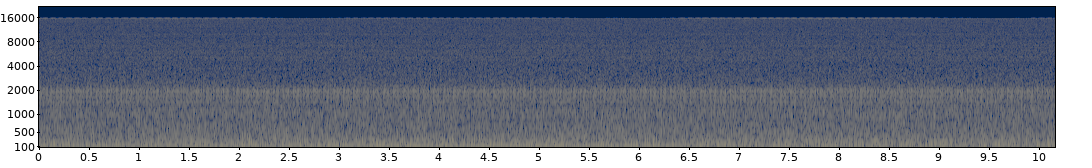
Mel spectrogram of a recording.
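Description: Steady hiss with a low hum and a faint high-pitched tone underneath, unchanging throughout; background noise with no distinct events.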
